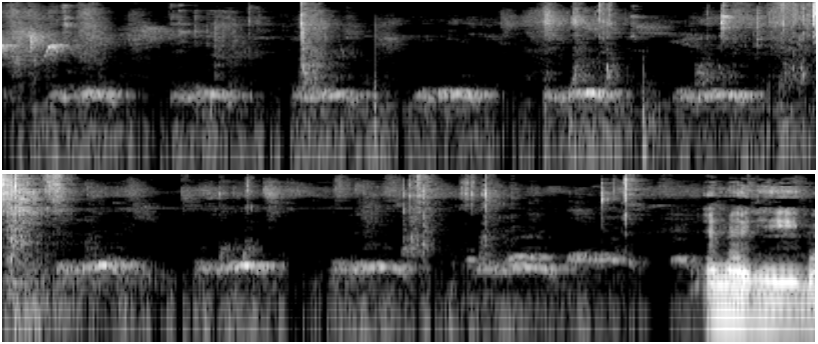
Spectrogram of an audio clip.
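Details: Captive spotted dove offered for sale in Ba Vi, Hanoi, Vietnam, described as having a very mature voice and just cooing: a long series of low hollow coos repeated about once a second, with a louder burst at the end and faint chirps.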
